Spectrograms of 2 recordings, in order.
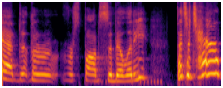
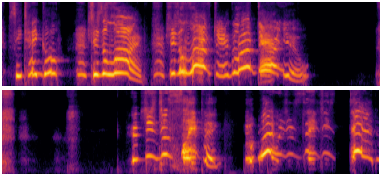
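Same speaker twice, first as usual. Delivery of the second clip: indignant high shouting; 13 semitones higher than usual. Real, not acted. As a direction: scold the chat at the top of your voice. Scolding chat about sleeping cat.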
